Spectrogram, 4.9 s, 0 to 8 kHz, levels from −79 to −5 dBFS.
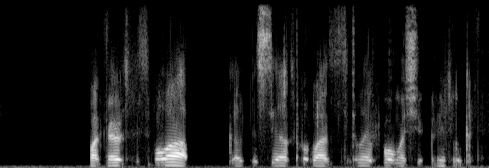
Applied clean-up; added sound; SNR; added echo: neural diffusion model UNIVERSE++.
